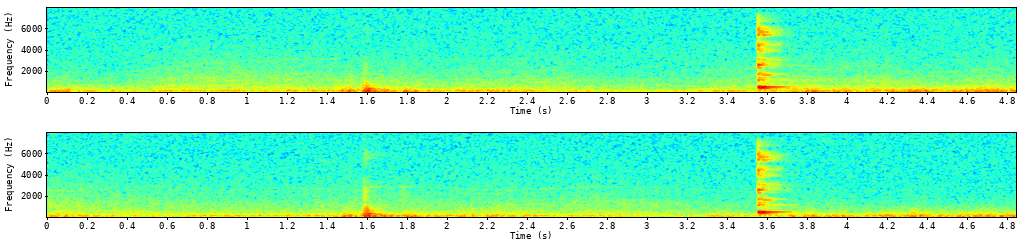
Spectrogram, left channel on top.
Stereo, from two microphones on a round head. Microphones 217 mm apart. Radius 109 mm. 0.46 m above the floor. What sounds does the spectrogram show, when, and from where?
1.6 s a cupboard door: 50° right (ahead or behind)
3.5 s a cowbell: centre (ahead or behind)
